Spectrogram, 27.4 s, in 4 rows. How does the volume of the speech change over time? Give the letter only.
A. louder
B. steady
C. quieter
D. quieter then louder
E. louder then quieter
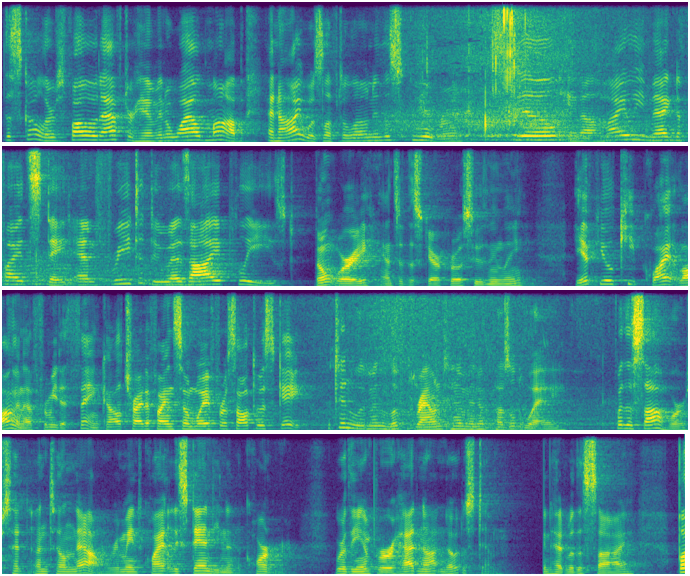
B.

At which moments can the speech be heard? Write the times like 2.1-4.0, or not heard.
0.0-27.3.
